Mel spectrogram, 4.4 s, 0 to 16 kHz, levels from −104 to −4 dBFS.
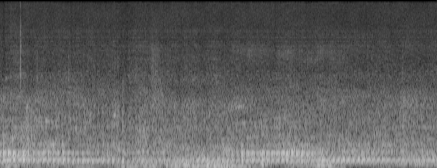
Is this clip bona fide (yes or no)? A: no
